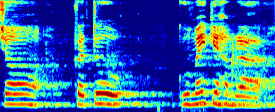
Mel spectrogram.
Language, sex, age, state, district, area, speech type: Maithili, female, 60+, Bihar, Madhubani, rural, spontaneous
